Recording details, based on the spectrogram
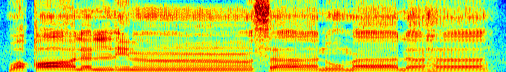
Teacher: قال کی قاف پر کرنی ہے، کالا نہیں پڑھنا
